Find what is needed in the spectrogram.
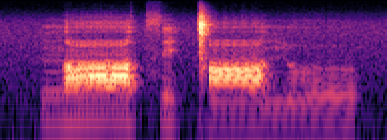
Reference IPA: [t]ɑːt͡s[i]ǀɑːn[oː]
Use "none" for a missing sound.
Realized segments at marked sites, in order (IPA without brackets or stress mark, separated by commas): n, i, uː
